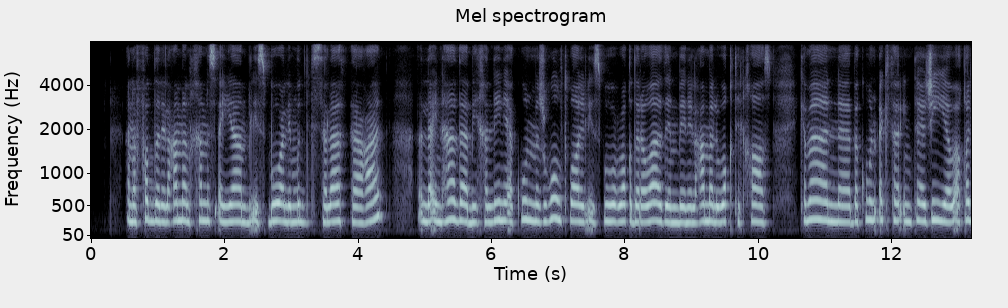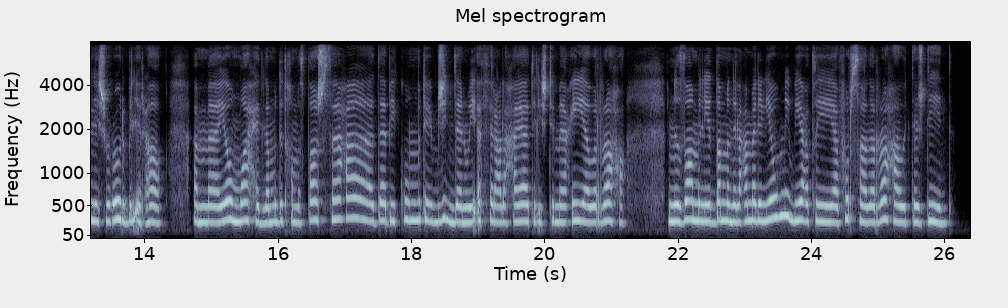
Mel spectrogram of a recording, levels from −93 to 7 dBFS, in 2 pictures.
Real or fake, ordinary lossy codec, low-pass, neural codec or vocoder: real; none; none; none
